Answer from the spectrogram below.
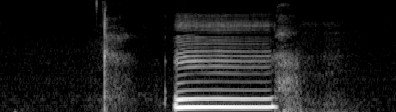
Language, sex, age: Norwegian, female, 42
